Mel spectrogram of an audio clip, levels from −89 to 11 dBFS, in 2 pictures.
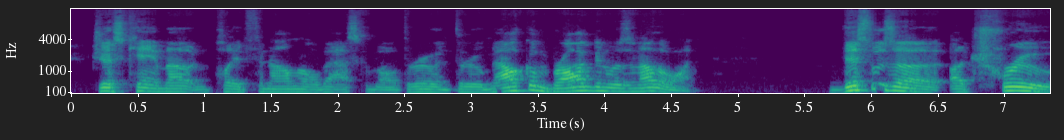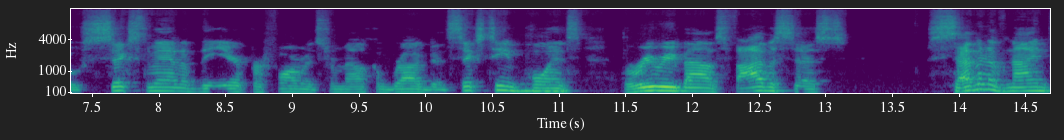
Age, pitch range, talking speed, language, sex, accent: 30-49, 125-155 Hz, 155 wpm, English, male, American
